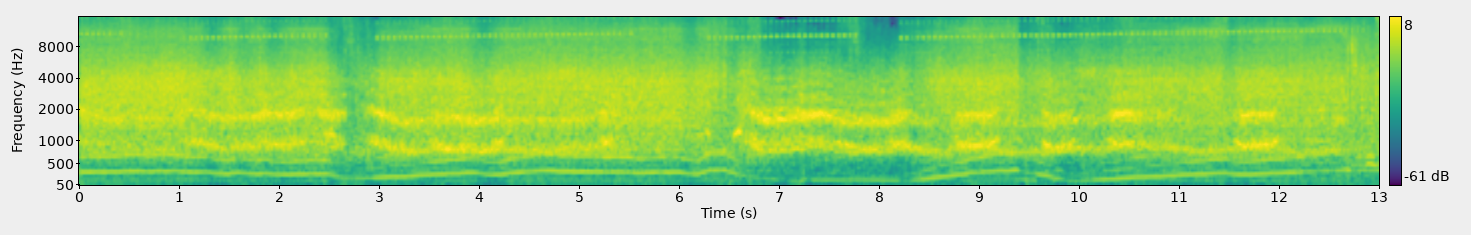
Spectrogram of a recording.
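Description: Tyres screech as a car slides through bends.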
